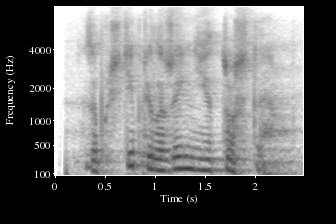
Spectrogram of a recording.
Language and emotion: Russian, neutral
